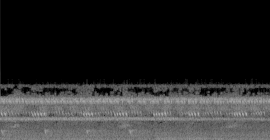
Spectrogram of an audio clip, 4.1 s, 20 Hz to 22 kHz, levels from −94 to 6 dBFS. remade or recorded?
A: recorded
